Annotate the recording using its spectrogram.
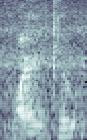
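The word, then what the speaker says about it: Guayaquil: pronounce this wrong but it's actually it's like wire kill wire kill or something we realized we were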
